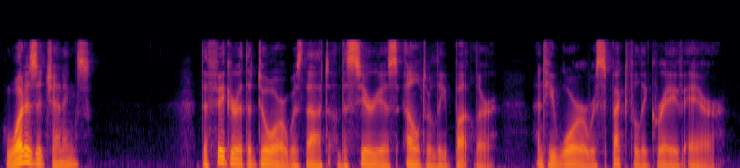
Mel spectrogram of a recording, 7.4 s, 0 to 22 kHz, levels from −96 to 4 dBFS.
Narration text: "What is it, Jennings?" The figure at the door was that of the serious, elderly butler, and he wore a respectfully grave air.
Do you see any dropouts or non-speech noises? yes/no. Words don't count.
no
